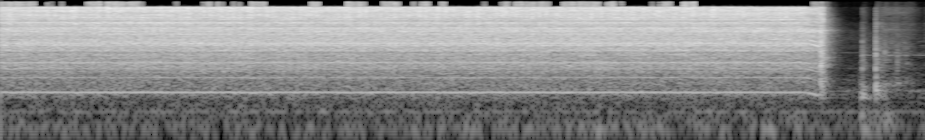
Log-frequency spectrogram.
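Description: A power drill buffing a piece whirs steadily at a constant pitch for several seconds, then cuts off abruptly, followed by a few faint clicks and rattles.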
